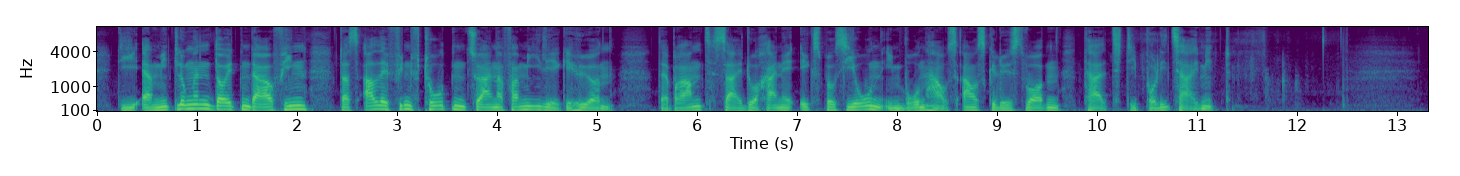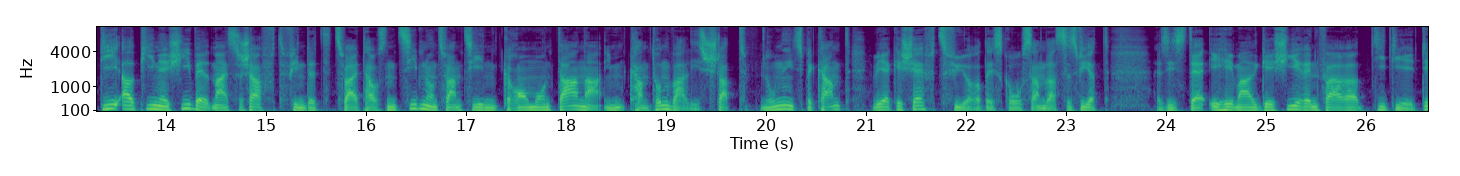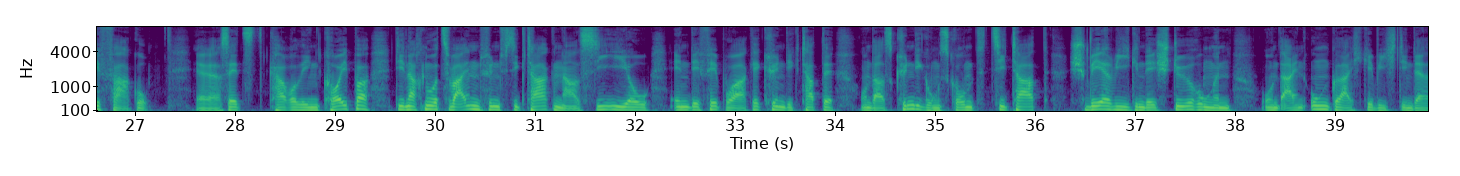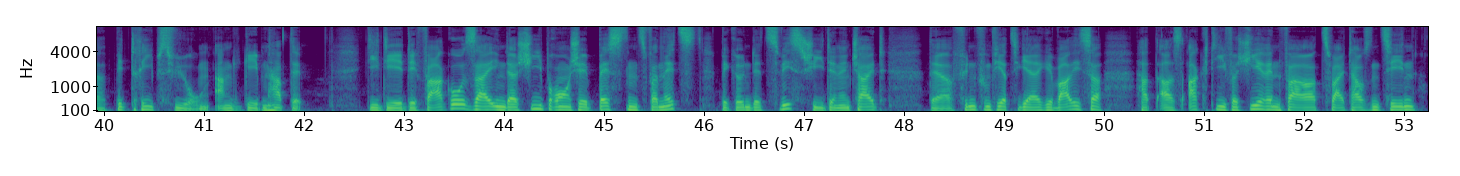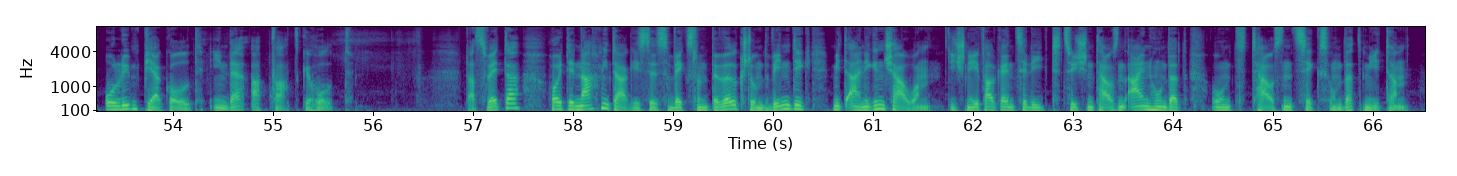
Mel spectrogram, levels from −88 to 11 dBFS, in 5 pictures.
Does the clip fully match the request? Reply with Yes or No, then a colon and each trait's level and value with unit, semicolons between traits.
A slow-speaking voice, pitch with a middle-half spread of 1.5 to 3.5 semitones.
No: slow, 120 wpm; average, 4.1 semitones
